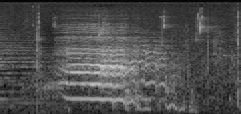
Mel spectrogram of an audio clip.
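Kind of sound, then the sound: animal, horse neighing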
